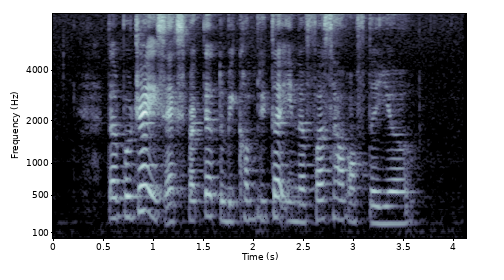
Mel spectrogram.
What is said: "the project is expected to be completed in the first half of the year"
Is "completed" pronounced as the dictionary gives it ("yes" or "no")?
yes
